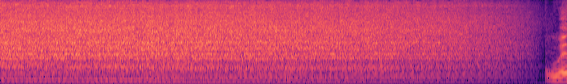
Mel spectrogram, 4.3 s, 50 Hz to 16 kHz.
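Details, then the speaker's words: Vespa PX two-stroke engine being tuned, checking carburetor needle and emulsion tube at one-third to two-thirds throttle: a buzzy drone that holds flat then sags and won't rev, barely passing 7,000 rpm. The mixture is very rich. "could hear that the engine didn't want to rev at all. We hardly crossed the 7 000 revolutions engine speed. So this is very rich."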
